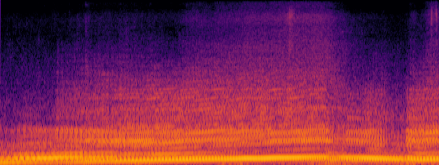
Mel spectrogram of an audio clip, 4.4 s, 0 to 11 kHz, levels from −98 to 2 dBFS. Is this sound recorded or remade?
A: recorded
